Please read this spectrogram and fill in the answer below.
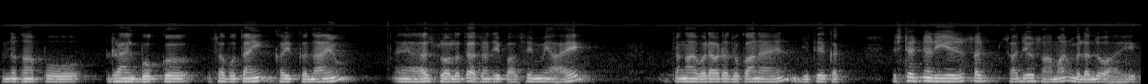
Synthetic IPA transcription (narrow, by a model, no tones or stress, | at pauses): ʊnəkʰãːpoːɖɾɛ̃ːŋkbʊksɐbʱʊ̆t̪aːĩxɐɾiːd̪̚kɐ̃nd̪aːɦijũ | ɛ̃ːɦɐɾsɐːlət̪ɐsãɲd͡ʑeːpaːsemẽaːɦe | t͡ɕɐ̃ŋãʋɐɗaʋɐɗad̪ʊkaːnaːɦɪnɪ̆d͡ʑɪt̪ek | ɪsʈeːʈnəɾiosaʄosaːmaːnmɪlə̃nd̪oaːɦeː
